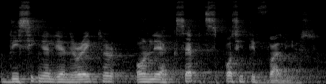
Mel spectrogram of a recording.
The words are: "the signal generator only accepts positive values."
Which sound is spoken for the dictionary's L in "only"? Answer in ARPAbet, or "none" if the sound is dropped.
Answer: L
